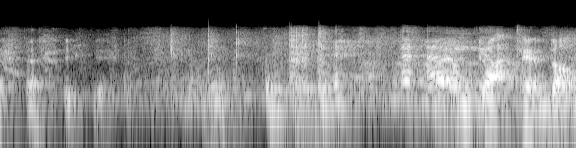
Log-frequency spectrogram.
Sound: laughing

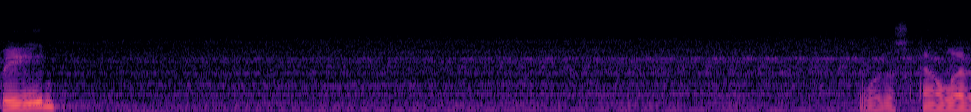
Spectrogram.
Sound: whir of fan

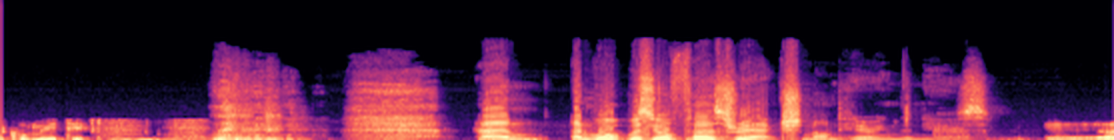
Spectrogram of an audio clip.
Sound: laughs

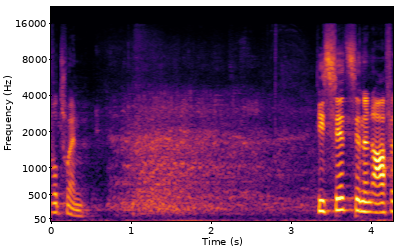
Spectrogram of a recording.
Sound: audience laughter

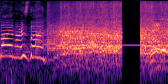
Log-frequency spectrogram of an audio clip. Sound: audience applauds

